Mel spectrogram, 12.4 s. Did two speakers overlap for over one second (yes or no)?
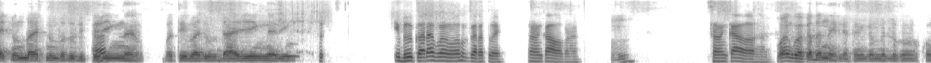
no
